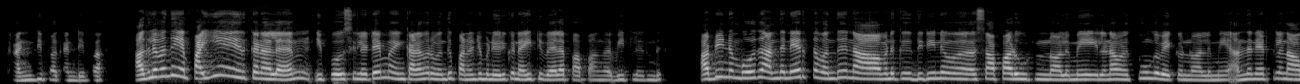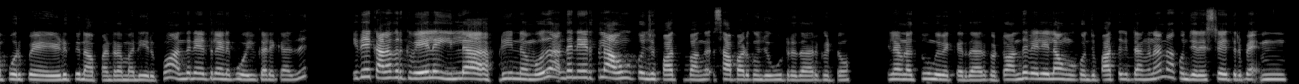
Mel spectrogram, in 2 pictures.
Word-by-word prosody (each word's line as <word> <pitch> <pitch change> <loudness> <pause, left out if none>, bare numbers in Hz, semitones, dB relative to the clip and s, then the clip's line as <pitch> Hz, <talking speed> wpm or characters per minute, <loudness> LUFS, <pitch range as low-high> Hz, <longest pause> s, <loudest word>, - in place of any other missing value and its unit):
கண்டிப்பா, 210 +4 -3
கண்டிப்பா. 190 0 -7 0.4
அதுல 280 +9 +4
வந்து 390 +3 +1
என் 315 -4 -3
பையன் 385 +7 +2
இருக்கனால, 270 -6 +3 0.4
இப்போ 235 +1 -4 0.2
சில 250 -2 0
டைம் 295 +2 +2
என் 250 0 -1
கணவர் 250 +2 +2
வந்து 240 +3 -2
12:00 235 +1 -1
மணி 230 -1 +1
வரைக்கும் 230 +2 0
நைட் 235 +2 -1
வேலை 220 +1 +2
பார்ப்பாங்க. 205 0 -7
வீட்ல 220 +1 -7
இருந்து. 210 +1 -8 0.4
அப்பிடின்னும்போது 305 +2 +1
அந்த 285 +1 -1
நேரத்த 335 +1 +1
வந்து 275 +4 -2
நான் 260 -2 +5
அவனுக்கு 255 +1 -1
திடீர்ன்னு 270 +3 -1 0.4
சாப்பாடு 255 0 +3
ஊட்டனுனாலுமே 225 -1 -2
இல்லன்னா, 225 +1 0
அவன 225 -1 -3
தூங்க 280 -1 -1
வைக்கனுனாலுமே 210 -2 -3
அந்த 225 +3 -1
நேரத்துல 255 +2 -2
நான் 225 -2 0
பொறுப்ப 235 -1 +1 0.2
எடுத்து 230 +2 0
நான் 200 0 -4
பண்றமாரி 205 +1 -3
இருக்கும். 285 - -5
அந்த 255 +1 -1
நேரத்தில 255 -1 0
எனக்கு 230 +1 -2
ஓய்வு 215 0 -1
கிடைக்காது. 220 +4 -6 0.5
இதே 345 +4 +4
கணவருக்கு 295 -1 +4
வேலை 300 +2 +6
இல்ல, 270 +2 +1 0.2
அப்பிடின்னும் 245 0 -2
போது 270 - +3
அந்த 305 +3 -1
நேரத்தில 315 +1 +1
அவுங்க 290 +2 0
கொஞ்சம் 250 -2 0
பார்த்துப்பாங்க. 225 -1 -2 0.2
சாப்பாடு 225 -2 +1
கொஞ்சம் 210 -1 -2
ஊட்டுறதாக 205 -2 -3
இருக்கட்டும். 205 0 -7 0.4
இல்ல 240 - -1
அவன 225 -1 0
தூங்க 250 -2 +2
வக்கிறதா 205 -1 -3
இருக்கட்டும். 210 +2 -4
அந்த 245 +5 0
வேலையெல்லாம் 250 0 +3
அவுங்க 225 -2 -4
கொஞ்சம் 215 -1 -5
பார்த்துக்கிட்டாங்கன்னா, 230 +3 -2
நான் 320 -4 -5
கொஞ்சம் 230 -3 +1
ரெஸ்ட் 220 +4 -2
எடுத்திருப்பேன். 230 0 -2
ம் 235 0 0
235 Hz, 180 wpm, -23 LUFS, 220-265 Hz, 0.5 s, வேலை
